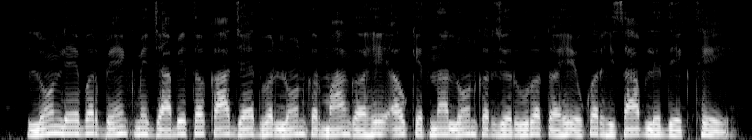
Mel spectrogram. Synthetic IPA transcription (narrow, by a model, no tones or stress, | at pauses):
loːnleːbəɾbɛ̃ːŋkmẽd͡ʒaːbet̪əkad͡ʒaːɪd̪bəɾloːnkəɾmãːŋɡəɦeɔːkɪt̪naloːnkəɾd͡ʒəɾuːɾət̪əɦeoːkəɾɦɪsaːbled̪eːkʰt̪ʰeː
